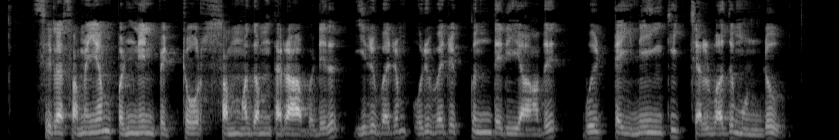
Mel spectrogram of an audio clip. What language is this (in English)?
Tamil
